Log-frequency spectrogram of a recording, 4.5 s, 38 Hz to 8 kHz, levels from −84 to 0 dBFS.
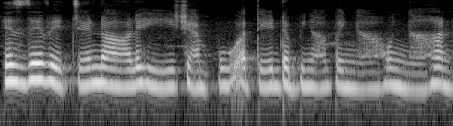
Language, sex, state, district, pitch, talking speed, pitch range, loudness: Punjabi, female, Punjab, Kapurthala, 215 Hz, 145 wpm, 200-230 Hz, -18 LUFS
